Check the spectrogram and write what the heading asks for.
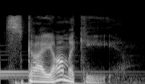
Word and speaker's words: skiamachy: And the word she provided was skyomachy. Skyomachy. And that word is spelled S-K-I-A-M-A-C-H-Y.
